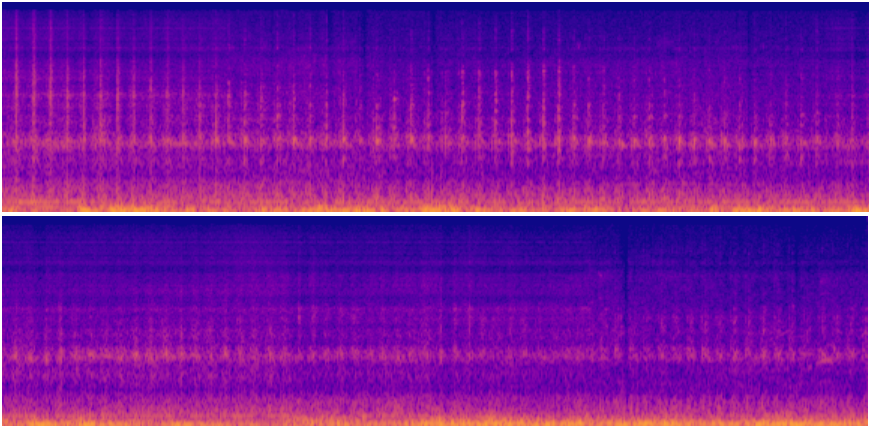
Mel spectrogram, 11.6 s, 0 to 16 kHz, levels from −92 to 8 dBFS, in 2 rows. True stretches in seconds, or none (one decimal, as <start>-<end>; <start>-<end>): 1.5-5.5; 9.7-11.6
